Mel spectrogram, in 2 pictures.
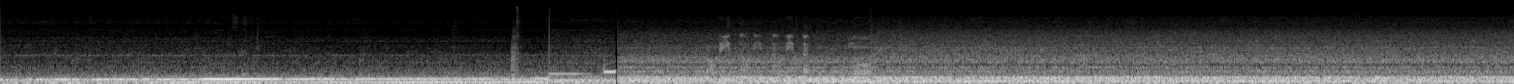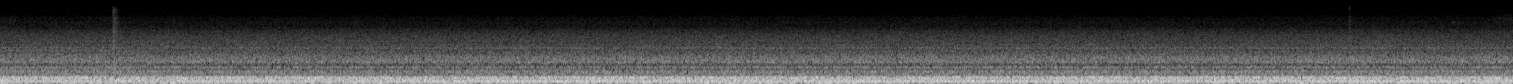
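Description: Cabin noise inside a Southwest Airlines Boeing 737 on the ground before takeoff: a steady low drone from the jet engines and the cabin air system. About six seconds in, the drone shifts abruptly to a different steady pitch and stays there.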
